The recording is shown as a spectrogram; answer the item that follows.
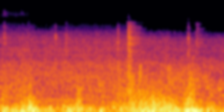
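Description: Wind rumbling on the microphone, with a few light clicks and a knock near the end as a hoop drop net is set down on the pier's grated deck.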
